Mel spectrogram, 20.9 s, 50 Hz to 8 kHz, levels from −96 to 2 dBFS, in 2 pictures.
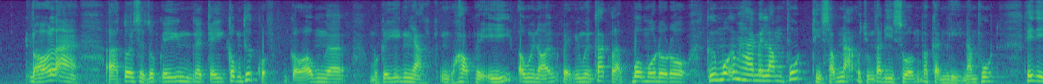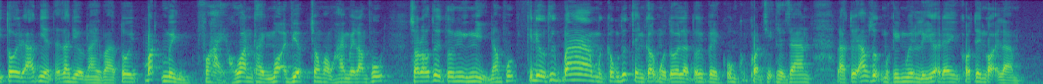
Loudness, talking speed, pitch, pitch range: -19 LUFS, 310 wpm, 140 Hz, 125-160 Hz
